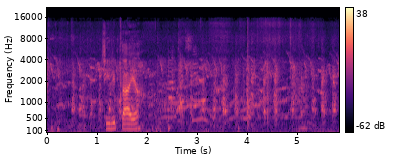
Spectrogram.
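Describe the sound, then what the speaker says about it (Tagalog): Older laying hens cluck and squawk close by on a farm near a pond, with a burst of loud calls in the middle and a person talking over the flock. "Kung nangingitlog na ba ito mga senior na manok?"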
